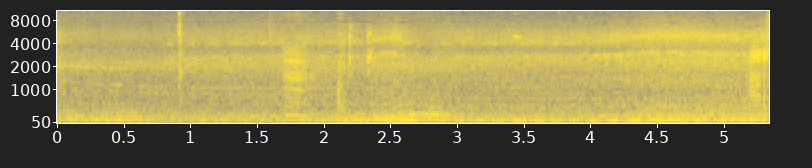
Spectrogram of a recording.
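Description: Caterpillar 785C haul truck idling and raising its dump body: a low, steady diesel rumble with a slight rise in engine note, fairly near, while someone speaks briefly over it.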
